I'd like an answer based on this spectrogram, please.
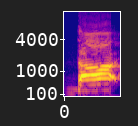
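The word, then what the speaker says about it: the: এখানে দাদি এর মাধ্যমে দা এই ওয়ার্ডটিকে বোঝানো হয়েছে। এই ওয়ার্ডটি যখন কনসোনেন্টের পূর্বে বসে তখন তার উচ্চারণ দা হয়, আর যখন ভাওয়েলের পূর্বে বসে তখন তার উচ্চারণ দি হয়।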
